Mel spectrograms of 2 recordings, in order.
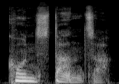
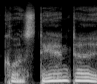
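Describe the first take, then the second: First: The second t is sounded like ts. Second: The second t is sounded as plain t. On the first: The speaker calls it right. "the name of the city is Constanța" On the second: The speaker calls it wrong. "It's not Constanta"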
